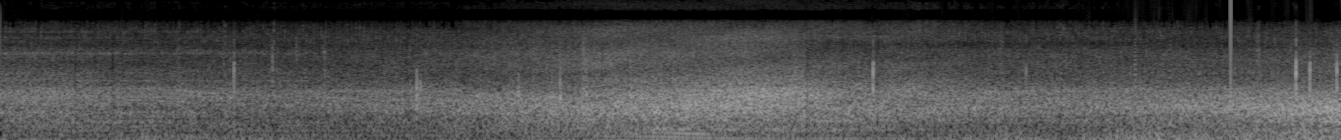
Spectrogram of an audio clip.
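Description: Road traffic: a car passes on the road alongside, its sound swelling and falling in pitch around the middle, over a steady low rumble.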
